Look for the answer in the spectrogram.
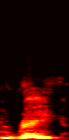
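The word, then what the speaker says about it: Rey: Is it pronounced Ryan or Rain? I can't pronounce it. Well, that's a difficult question. I don't know what the weather thing. – Is it pronounced Ryan or Rain? It's actually Ray.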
